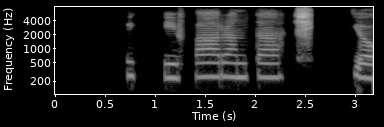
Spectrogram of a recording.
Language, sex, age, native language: Icelandic, female, 9, Icelandic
